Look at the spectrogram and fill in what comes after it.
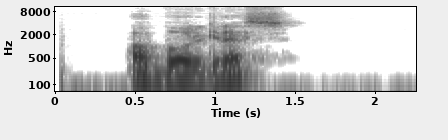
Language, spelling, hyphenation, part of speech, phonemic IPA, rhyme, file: Norwegian Bokmål, abborgress, ab‧bor‧gress, noun, /ˈabːɔrɡrɛs/, -ɛs, Nb-abborgress.ogg
- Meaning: a pondweed (any plant in the Potamogeton family, a diverse and worldwide genus)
